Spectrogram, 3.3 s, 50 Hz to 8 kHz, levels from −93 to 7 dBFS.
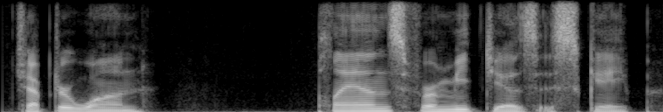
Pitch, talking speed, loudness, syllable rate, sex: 120 Hz, 110 wpm, -19 LUFS, 4.7 syllables/s, male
